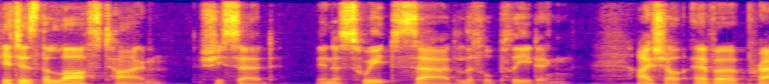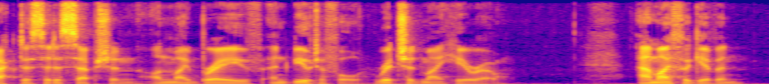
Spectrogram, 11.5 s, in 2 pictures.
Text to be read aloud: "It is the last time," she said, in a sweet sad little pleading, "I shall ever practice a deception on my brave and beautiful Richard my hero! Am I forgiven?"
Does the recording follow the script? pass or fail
pass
